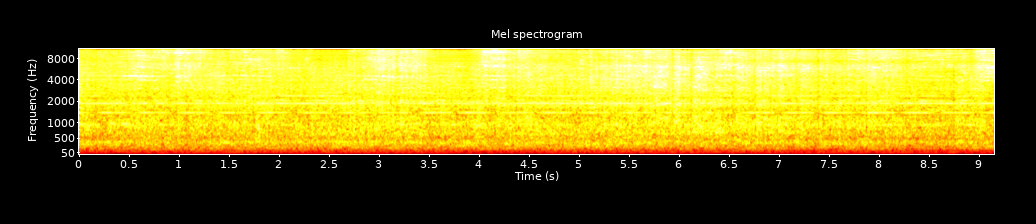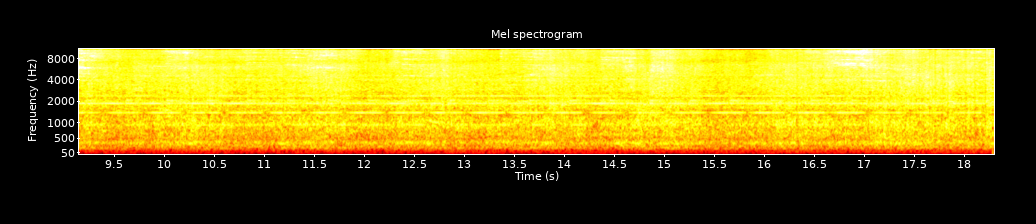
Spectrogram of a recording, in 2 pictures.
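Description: Freight train of high-sided open-top hopper cars rolling past close by at speed: a loud, steady din of wheels on rail, with a thin steady squeal held over it.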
